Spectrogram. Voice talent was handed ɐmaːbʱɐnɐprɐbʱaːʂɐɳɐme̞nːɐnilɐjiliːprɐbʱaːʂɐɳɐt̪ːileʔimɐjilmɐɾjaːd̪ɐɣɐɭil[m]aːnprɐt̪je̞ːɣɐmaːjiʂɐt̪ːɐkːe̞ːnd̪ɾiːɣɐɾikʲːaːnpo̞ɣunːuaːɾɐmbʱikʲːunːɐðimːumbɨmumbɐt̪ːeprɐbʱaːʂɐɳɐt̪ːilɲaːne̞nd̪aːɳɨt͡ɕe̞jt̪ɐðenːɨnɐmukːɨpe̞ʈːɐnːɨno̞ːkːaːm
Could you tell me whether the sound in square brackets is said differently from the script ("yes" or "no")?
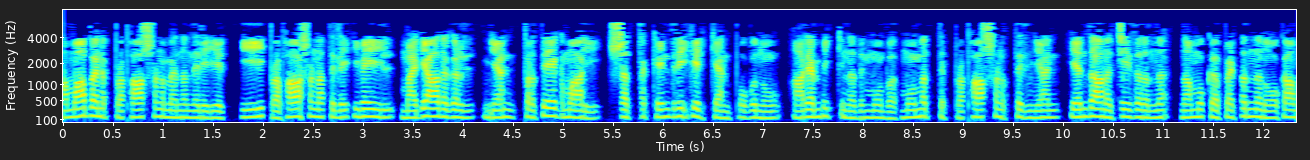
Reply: yes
